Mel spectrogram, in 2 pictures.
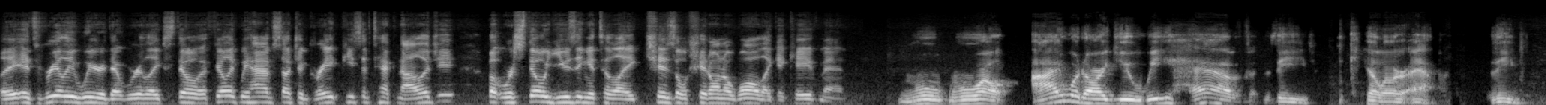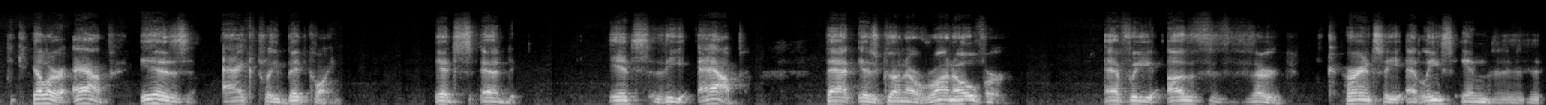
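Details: Male podcast guest's self-reported speech impediment, type not named; disfluent speech heard. Finding: speech impediment.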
